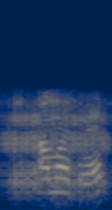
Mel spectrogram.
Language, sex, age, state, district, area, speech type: Tamil, female, 45-60, Tamil Nadu, Tiruvarur, rural, conversation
